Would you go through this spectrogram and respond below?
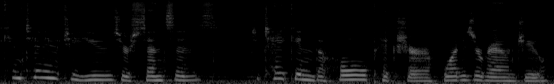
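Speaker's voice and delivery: calm guiding voice with long pauses; guided meditation. Acted. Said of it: "This is a guided imagery meditation".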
